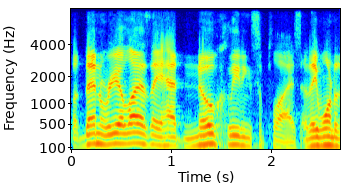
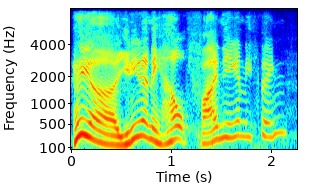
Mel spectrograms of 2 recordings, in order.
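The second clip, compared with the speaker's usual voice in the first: mock-friendly clerk greeting, pitched higher; overly friendly clerk; 9 semitones higher, 3 dB louder than usual. Sales associate greets a known thief, mock friendly. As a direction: fake helpful customer service voice. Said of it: "It's like".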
